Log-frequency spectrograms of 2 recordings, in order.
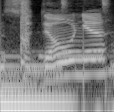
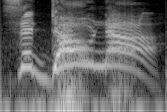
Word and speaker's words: Sedona: We are in Sedona. Wrong. Pronounced Sedona. Going to the Slide Rock.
